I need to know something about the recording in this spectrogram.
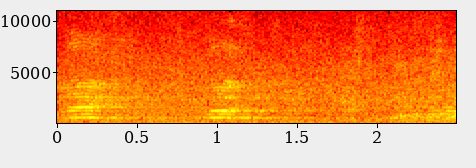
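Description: Speech: a voice talking briefly twice, over a steady murmur of background noise.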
